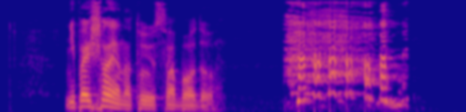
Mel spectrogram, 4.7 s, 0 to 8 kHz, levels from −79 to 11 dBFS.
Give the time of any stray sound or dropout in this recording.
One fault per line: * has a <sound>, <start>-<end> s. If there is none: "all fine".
* has a laugh, 2.8-4.1 s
